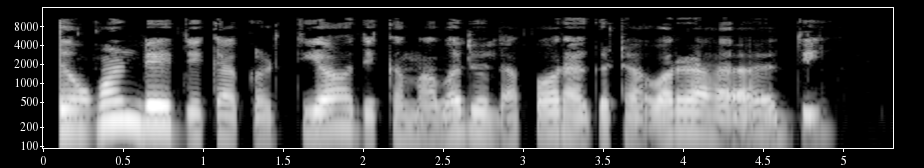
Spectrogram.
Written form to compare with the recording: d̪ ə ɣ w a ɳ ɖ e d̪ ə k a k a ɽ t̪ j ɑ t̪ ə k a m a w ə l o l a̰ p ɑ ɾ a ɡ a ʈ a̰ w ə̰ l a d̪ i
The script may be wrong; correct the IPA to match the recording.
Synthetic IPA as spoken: d̪ ə ɣ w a ɳ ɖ e d̪ ə k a k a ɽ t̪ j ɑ d̪ ə k a m a w ə l o l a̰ p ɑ ɾ a ɡ a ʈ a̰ w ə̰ ɾ a d̪ i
